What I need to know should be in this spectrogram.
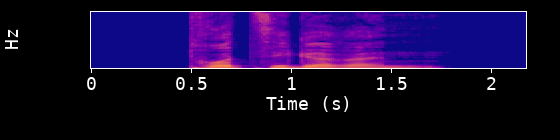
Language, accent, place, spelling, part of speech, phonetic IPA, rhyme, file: German, Germany, Berlin, trutzigeren, adjective, [ˈtʁʊt͡sɪɡəʁən], -ʊt͡sɪɡəʁən, De-trutzigeren.ogg
- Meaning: inflection of trutzig: 1. strong genitive masculine/neuter singular comparative degree 2. weak/mixed genitive/dative all-gender singular comparative degree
